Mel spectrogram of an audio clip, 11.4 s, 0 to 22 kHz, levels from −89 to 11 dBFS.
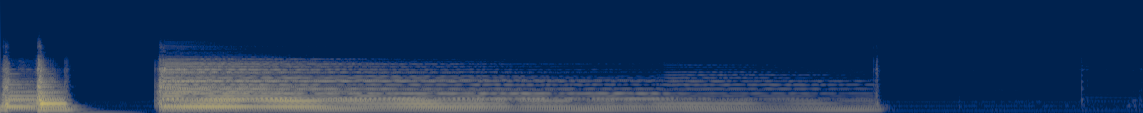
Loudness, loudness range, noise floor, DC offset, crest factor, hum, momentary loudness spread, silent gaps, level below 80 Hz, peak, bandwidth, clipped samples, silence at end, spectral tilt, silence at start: -27 LUFS; 21 LU; -81 dBFS; under 0.1%; 22 dB; 60 Hz at -75 dBFS; 25 LU; none; -50 dBFS; -8 dBFS; 5 kHz; under 0.1%; 2.65 s; -8 dB/octave; 0 s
